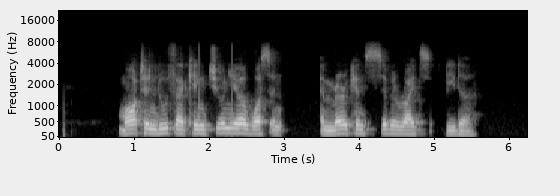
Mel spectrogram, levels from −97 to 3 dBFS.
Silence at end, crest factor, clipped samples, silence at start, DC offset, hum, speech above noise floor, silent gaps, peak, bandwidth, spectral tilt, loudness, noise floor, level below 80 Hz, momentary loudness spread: 0.7 s; 16 dB; under 0.1%; 0.8 s; under 0.1%; none; 61 dB; none; -10 dBFS; 7.4 kHz; -6.5 dB/octave; -26 LUFS; -85 dBFS; -68 dBFS; 11 LU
